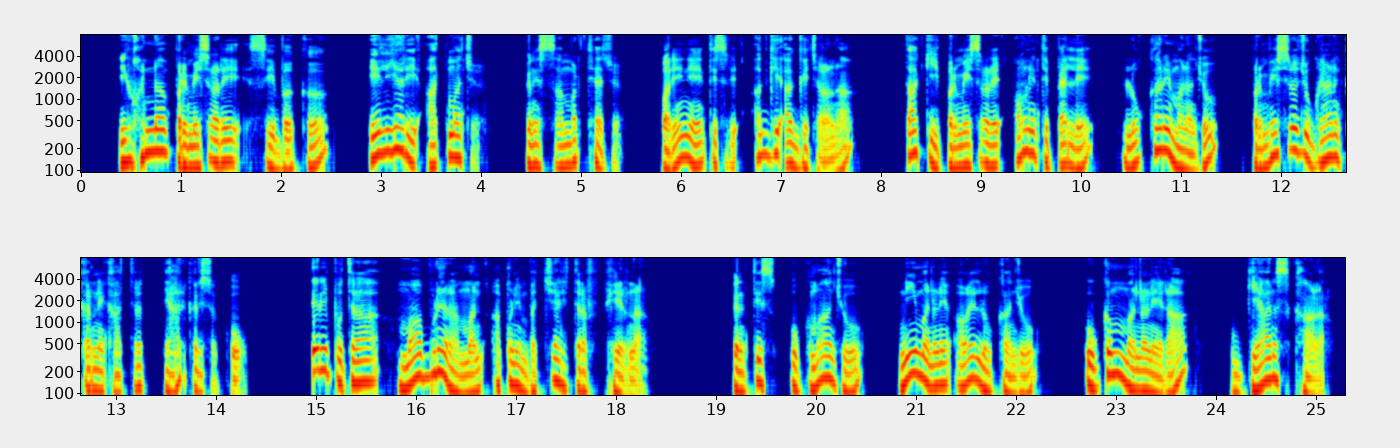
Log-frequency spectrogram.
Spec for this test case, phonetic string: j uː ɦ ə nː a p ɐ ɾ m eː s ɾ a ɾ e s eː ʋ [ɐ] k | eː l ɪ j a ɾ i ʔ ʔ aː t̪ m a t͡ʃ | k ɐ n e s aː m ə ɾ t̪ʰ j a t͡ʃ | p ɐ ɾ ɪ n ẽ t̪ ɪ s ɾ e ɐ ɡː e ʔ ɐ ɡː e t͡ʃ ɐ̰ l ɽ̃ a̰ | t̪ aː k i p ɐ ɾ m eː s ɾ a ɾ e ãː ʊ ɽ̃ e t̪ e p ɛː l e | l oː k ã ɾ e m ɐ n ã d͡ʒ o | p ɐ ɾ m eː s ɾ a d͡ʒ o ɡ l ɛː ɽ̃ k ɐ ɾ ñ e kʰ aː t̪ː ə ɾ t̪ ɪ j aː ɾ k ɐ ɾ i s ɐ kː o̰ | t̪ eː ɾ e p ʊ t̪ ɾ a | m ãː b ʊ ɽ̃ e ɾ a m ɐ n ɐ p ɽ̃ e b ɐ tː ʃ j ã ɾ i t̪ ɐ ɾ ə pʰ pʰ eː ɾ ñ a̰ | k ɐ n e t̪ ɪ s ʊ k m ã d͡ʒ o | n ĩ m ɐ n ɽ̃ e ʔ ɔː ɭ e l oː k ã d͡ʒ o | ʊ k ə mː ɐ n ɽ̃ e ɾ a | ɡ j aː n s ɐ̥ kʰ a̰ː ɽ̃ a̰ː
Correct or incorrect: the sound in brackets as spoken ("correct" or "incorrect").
incorrect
